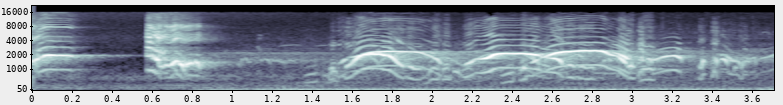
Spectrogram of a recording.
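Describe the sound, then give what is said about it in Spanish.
Pied butcherbird call: clear, fluting whistled notes in several arching, melodic phrases, loud and bright, with a sharp higher note near the start. “Primero escucharán al ave imitada y luego al ave lira real. Un verdugo pío.”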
